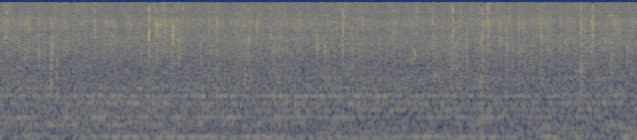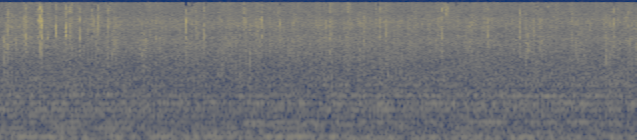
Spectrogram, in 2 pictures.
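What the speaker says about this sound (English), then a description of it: "Imagine gentle raindrops falling softly on leaves, washing away the echoes of history's struggles." Gentle rain falls steadily on leaves, an even, unbroken patter and hiss of soft drops with a low steady hum beneath, no voices.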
